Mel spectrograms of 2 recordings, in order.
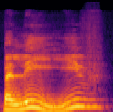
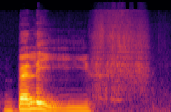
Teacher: most people when you get the V sound at the end of a word will pronounce it with F pronunciation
